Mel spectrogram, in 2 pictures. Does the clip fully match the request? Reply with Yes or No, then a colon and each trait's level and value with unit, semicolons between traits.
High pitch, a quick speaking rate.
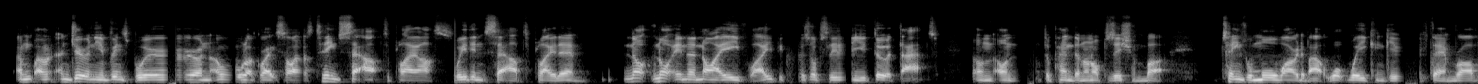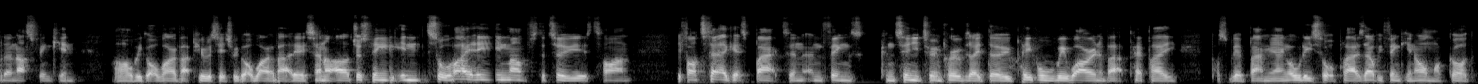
No: low, 100 Hz; fast, 235 wpm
